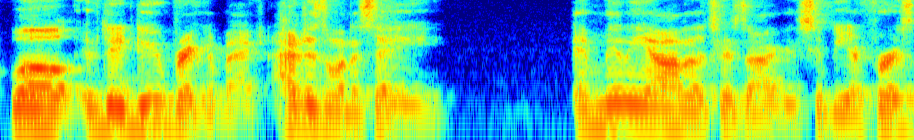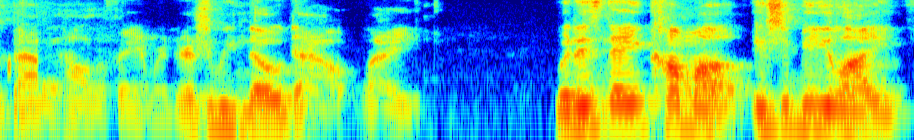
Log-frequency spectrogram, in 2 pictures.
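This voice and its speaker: A man's voice: mid-range voice, fairly quick, a bit bright. A man co-hosting a soccer podcast, talking in an informal, slangy way and telling stories casually. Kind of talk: casual sports chat.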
